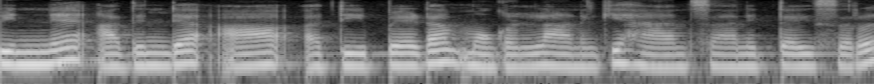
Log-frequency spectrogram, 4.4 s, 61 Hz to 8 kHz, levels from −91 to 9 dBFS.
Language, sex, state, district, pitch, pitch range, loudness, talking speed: Malayalam, female, Kerala, Thiruvananthapuram, 180 Hz, 170-195 Hz, -16 LUFS, 110 wpm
